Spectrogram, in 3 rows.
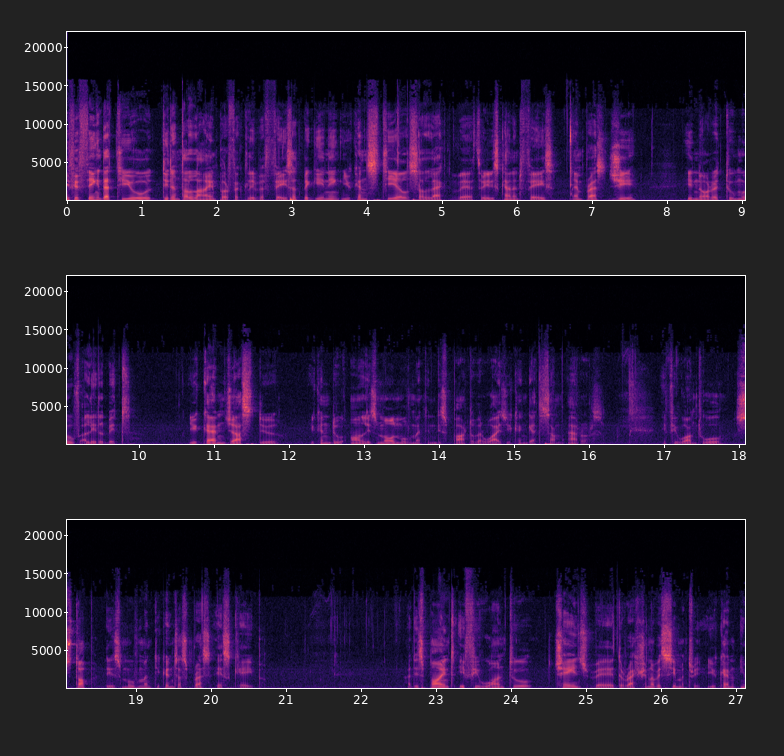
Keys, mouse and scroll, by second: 4.1 click, 6.6 g.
